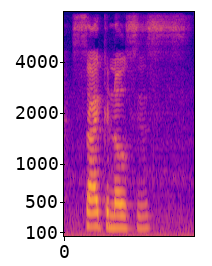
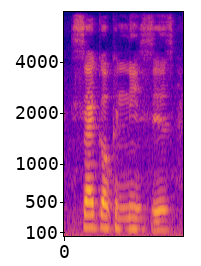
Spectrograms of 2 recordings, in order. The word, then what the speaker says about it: psychokinesis: And I unlocked my cortex scan, my psychonosis. I hope I'm saying that. Psychokinesis. I know that I didn't say it right. Apologies. Psychokinesis, since I want to be a dummy and say psychonosis.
